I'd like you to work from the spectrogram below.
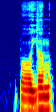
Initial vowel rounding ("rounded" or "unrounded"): rounded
